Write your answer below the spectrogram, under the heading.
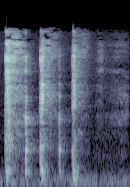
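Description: Three short, harsh cough bursts, each with a softer catch after it, from an adult deliberately imitating a cough; an acted demonstration cough.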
